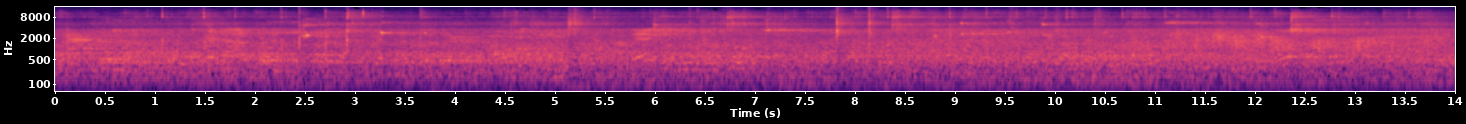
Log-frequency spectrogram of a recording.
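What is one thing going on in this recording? Table tennis balls click on paddles and tables.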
